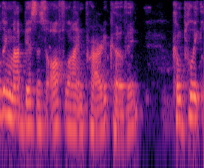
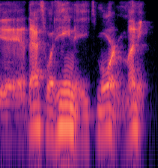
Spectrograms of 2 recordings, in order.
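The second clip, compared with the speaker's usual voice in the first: mock grumble under breath, much lower, slower; 5 semitones lower than usual. Retelling a workshop audience member's remark: imitating a grumble under breath. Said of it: "he grumbled under his breath".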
